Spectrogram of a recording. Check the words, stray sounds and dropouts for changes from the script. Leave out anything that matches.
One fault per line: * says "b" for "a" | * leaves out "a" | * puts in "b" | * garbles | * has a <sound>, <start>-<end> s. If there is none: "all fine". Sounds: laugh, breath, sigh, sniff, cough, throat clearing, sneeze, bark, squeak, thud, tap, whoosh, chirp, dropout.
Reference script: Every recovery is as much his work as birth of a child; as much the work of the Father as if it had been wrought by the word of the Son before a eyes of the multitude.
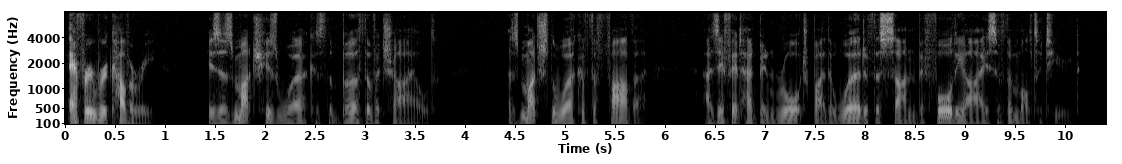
* puts in "the"
* says "the" for "a"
